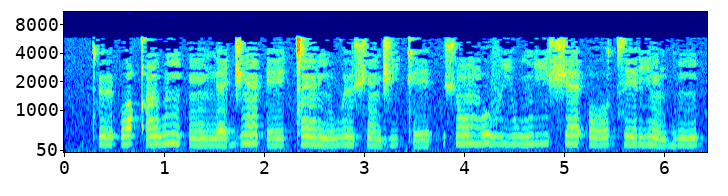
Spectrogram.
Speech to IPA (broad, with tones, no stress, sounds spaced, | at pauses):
tʼ ø˧ ʔ o˧ qʼ ĩ˧ w ĩ˥ ʔ ẽ˩ ŋ ɛ˩ d͡ʒ ɛ̃˥ ʔ e˩ ǀ ɛ̃˧ ɾ ĩ˩ w ø˧ ʃ ɛ̃˧ d͡ʒ i˧ kʼ e˩ | ʃ õ˥ m o˥ v i˧ w ŋ i˥ ʃ ɛ˥ ʔ o˧ t͡s e˥ ɾ i˧ ɾ ẽ˩ b ĩ˧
